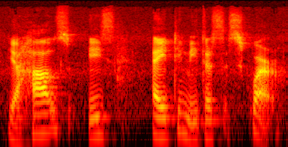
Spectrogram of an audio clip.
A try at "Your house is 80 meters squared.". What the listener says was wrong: Squared. Okay, this is a very common mistake of dropping off the final letters of the word. Okay, 80 meters squared.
